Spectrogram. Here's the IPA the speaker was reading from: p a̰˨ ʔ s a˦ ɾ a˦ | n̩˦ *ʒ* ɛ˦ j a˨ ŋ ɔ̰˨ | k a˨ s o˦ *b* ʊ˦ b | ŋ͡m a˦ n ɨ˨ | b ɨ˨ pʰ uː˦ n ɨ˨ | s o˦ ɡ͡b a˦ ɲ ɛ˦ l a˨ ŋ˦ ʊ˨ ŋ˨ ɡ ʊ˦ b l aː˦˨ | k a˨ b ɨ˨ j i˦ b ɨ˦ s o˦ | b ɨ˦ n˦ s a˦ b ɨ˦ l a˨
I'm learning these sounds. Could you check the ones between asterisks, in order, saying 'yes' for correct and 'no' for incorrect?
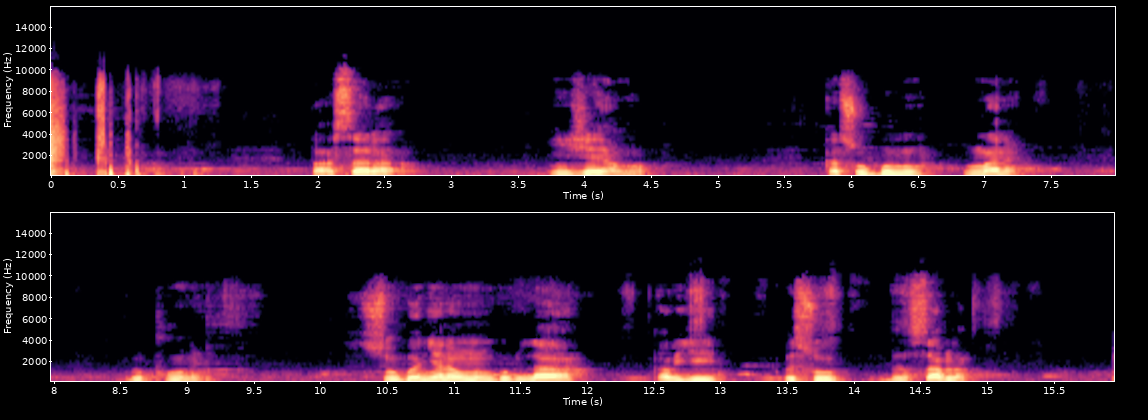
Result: yes, no

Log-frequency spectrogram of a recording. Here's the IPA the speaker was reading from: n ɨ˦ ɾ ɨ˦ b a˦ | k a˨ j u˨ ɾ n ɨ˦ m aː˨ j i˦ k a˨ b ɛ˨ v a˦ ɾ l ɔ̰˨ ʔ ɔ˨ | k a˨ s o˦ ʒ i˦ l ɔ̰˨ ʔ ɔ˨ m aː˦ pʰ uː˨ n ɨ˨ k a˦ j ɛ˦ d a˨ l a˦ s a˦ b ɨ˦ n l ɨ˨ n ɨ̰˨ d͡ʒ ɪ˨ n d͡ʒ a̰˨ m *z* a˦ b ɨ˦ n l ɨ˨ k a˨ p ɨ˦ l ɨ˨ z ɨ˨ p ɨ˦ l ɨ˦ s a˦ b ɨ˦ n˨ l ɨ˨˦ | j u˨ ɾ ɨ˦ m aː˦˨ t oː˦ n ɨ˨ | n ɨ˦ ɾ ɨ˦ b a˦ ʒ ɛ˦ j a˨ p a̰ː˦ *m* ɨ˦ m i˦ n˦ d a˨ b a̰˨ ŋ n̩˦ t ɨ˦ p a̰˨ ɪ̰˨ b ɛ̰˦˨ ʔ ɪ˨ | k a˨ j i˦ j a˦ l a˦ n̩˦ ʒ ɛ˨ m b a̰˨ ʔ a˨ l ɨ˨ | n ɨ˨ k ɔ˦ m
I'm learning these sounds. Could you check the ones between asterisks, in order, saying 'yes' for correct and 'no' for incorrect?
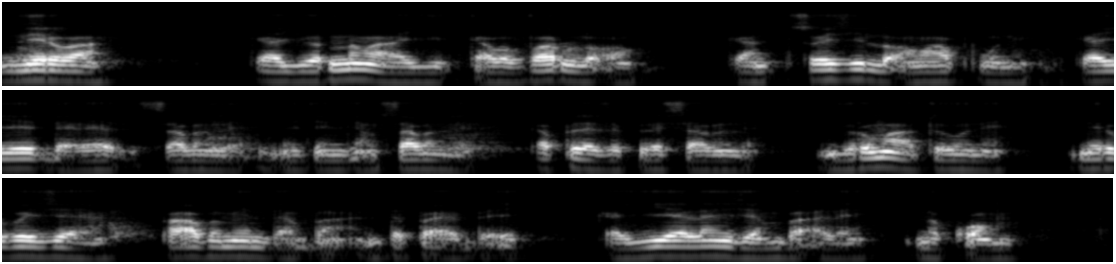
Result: no, no

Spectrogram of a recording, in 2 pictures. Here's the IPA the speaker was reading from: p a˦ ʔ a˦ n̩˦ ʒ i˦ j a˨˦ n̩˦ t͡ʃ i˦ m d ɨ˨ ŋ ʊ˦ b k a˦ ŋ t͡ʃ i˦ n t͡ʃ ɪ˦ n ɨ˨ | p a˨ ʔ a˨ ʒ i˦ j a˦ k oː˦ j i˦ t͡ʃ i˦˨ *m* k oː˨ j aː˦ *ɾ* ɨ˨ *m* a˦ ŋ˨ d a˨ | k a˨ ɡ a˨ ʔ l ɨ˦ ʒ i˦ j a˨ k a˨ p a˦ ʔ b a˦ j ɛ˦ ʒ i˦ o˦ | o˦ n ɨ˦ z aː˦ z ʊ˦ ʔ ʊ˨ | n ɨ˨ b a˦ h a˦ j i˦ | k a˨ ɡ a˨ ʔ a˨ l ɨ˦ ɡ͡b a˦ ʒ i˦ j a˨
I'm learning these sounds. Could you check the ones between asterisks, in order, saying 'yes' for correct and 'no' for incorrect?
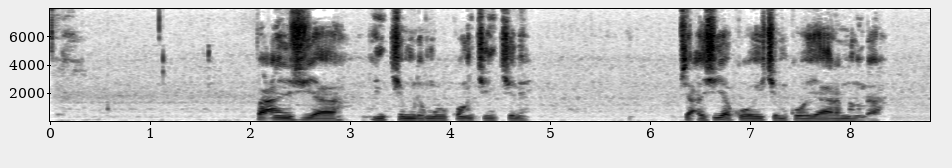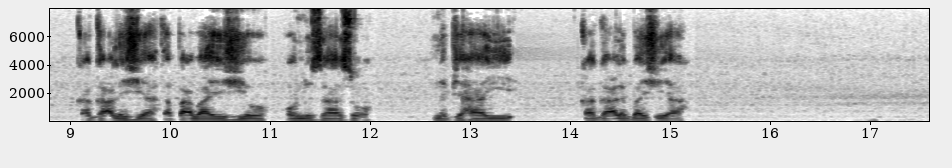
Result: yes, yes, yes

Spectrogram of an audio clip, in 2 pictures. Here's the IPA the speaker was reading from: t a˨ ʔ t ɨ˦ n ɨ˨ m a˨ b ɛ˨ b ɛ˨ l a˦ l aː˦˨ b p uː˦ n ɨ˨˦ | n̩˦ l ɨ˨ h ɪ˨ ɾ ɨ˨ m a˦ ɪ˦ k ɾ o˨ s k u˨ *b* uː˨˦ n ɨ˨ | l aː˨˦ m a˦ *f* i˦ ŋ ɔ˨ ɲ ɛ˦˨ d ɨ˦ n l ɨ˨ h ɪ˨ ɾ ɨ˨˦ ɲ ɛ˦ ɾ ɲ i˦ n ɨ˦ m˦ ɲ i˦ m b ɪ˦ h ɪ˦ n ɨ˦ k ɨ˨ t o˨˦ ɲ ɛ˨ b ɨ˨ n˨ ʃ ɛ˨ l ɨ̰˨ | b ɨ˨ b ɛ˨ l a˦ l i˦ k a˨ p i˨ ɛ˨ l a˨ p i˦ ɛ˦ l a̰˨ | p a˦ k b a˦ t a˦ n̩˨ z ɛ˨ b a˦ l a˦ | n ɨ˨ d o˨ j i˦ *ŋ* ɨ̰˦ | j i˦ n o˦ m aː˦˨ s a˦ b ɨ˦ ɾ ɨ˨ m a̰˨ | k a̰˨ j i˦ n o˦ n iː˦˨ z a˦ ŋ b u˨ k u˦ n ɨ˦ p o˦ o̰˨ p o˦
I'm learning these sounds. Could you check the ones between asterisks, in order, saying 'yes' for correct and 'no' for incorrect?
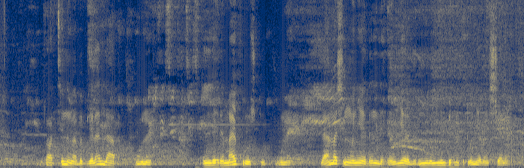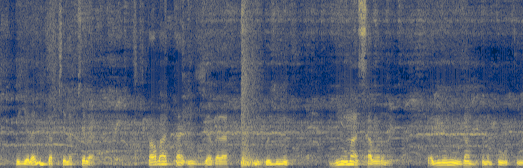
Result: no, no, no

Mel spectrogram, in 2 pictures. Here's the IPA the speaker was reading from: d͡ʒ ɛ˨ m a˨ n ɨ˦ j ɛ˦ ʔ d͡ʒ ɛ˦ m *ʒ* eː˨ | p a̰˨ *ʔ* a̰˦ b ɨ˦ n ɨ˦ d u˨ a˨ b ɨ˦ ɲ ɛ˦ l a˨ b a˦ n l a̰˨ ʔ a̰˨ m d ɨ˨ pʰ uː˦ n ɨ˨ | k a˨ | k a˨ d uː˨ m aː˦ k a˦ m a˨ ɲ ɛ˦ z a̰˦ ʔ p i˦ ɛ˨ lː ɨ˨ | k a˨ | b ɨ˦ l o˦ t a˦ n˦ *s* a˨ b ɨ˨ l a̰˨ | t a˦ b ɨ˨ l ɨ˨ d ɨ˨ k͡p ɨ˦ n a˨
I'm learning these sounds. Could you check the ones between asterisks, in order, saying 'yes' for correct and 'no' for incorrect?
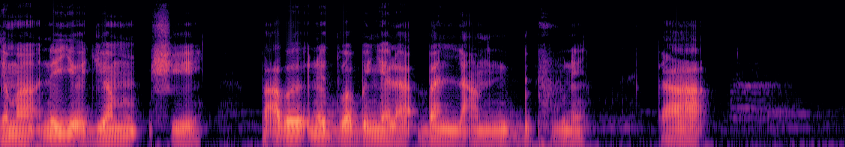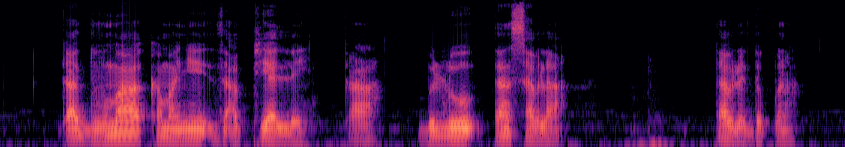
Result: no, yes, yes

